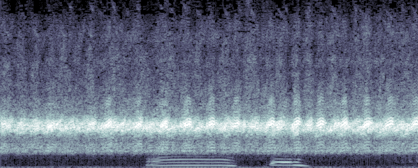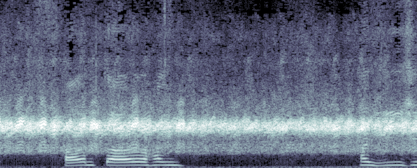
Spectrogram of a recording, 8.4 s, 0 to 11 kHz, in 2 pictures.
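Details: Japanese tree frog calling at night on 3 May 2020, its vocal sac under the chin inflated to the size of its body; separate harmonic croaking notes come in short bursts, some level and some bending downward, over a steady high-pitched background hum.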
